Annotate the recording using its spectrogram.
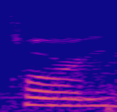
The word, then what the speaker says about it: Torie: My name is Torie Medusa. You can find me on Instagram, Twitter, all platforms. Torie Medusa. That's T-O-R-I-E Medusa. But on Snapchat, it's derogatory. Spelled like derogatory, but T-O-R-I-E.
